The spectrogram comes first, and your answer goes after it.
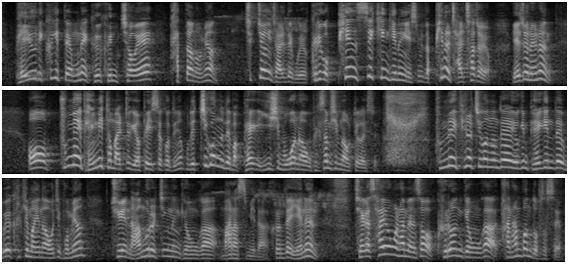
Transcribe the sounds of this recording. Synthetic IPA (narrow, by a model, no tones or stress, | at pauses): pe̞juɾikʰɯɡit͈e̞mune̞kɯkɯnt͡ɕʰʌe̞kat̚t͈anomjʌn | t͡ɕʰɯk̚t͡ɕ͈ʌŋit͡ɕaɭdwe̞ɡojokɯɾiɡopʰins͈ikʰiŋɡinɯŋiːs͈ɯmɲidapʰinɯɭt͡ɕaɭt͡ɕʰad͡ʑʌjo̰ | je̞d͡ʑʌne̞nɯn | ʌpumjʌŋipe̞ŋmitʰʌmaɭt͈uɡijʌpʰe̞is͈ʌtk͈ʌdɯɲokɯnd̥et͡ɕ͈iɡʌnːɯndemak̚pe̞ɡiɕʰiboɡanaoɡope̞k̚s͈amɕʰibnaoɭt͈e̞ɣais͈ʌjopummjʌŋipʰinɯɭt͡ɕ͈iɡʌnːɯnde̞jʌɡimpe̞ɡinde̞we̞kɯɾʌkʰemaɲinaod͡ʑipomjʌn | tɥie̞namuɾɯɭt͡ɕ͈iŋnɯnkjʌŋuɡama̰nas͈ɯmɲida̰kɯɾʌnde̞je̞nɯn | t͡ɕe̞ɡasʰajoŋɯɭhamjʌnsʰʌkɯɾʌnkjʌŋuɡatanɦanbʌndoʌp̚s͈ʌs͈ʌjo̰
